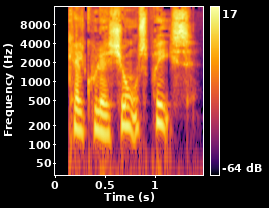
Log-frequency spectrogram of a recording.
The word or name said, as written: kalkulationspris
